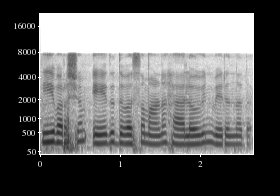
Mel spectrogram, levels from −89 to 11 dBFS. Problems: constant background noise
